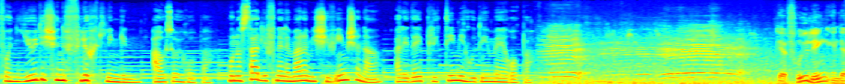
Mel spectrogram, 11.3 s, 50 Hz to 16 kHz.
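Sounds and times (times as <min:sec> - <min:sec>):
speech: 0:00.0 - 0:07.5, 0:10.4 - 0:11.2
calves mooing in a huge barn on a kibbutz in the Negev desert: 0:07.1 - 0:10.2
steady hum of barn noise: 0:07.2 - 0:10.4.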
